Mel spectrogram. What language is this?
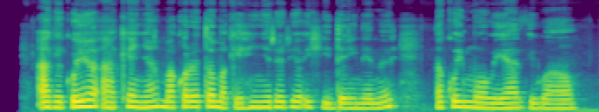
Kikuyu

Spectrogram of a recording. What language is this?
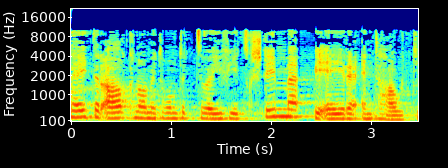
Swiss German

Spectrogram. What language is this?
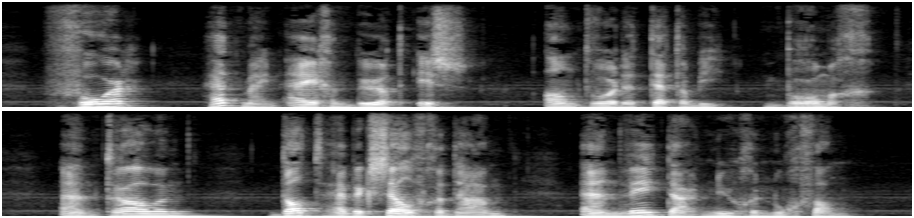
Dutch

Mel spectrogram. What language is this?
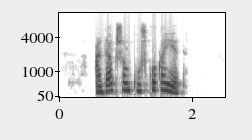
Mari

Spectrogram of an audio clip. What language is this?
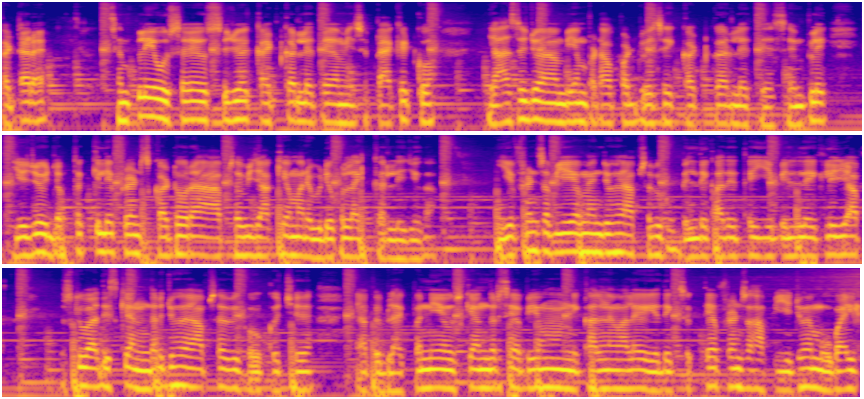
Hindi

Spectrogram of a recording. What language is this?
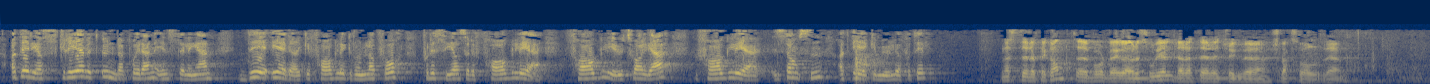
Norwegian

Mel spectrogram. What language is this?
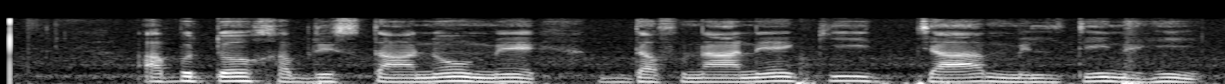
Urdu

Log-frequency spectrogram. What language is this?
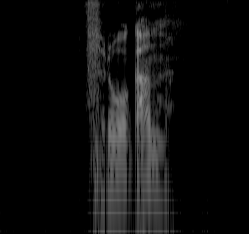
Swedish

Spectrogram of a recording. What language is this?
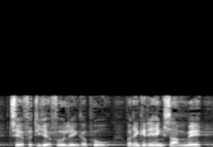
Danish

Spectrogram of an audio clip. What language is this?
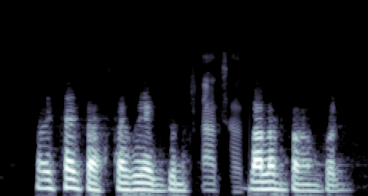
Bangla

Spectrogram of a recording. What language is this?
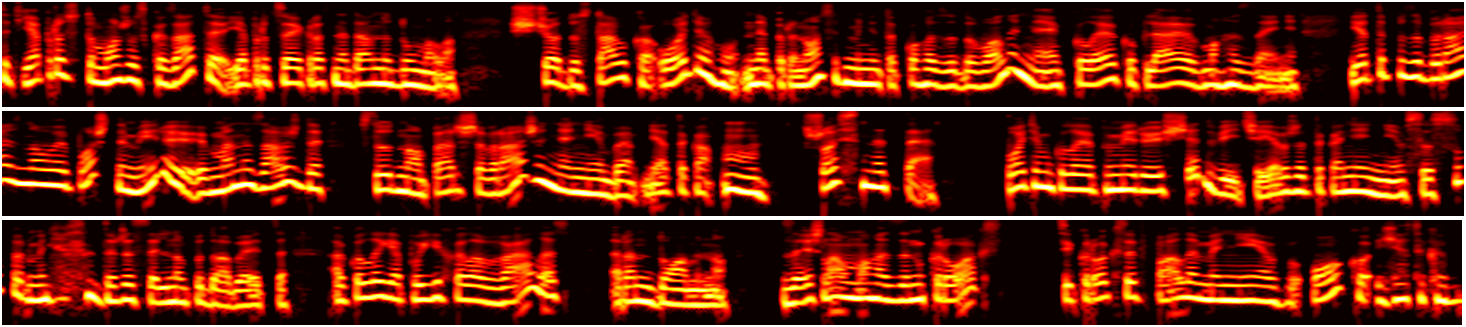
Ukrainian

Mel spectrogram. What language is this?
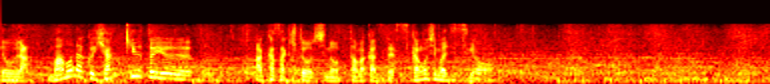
Japanese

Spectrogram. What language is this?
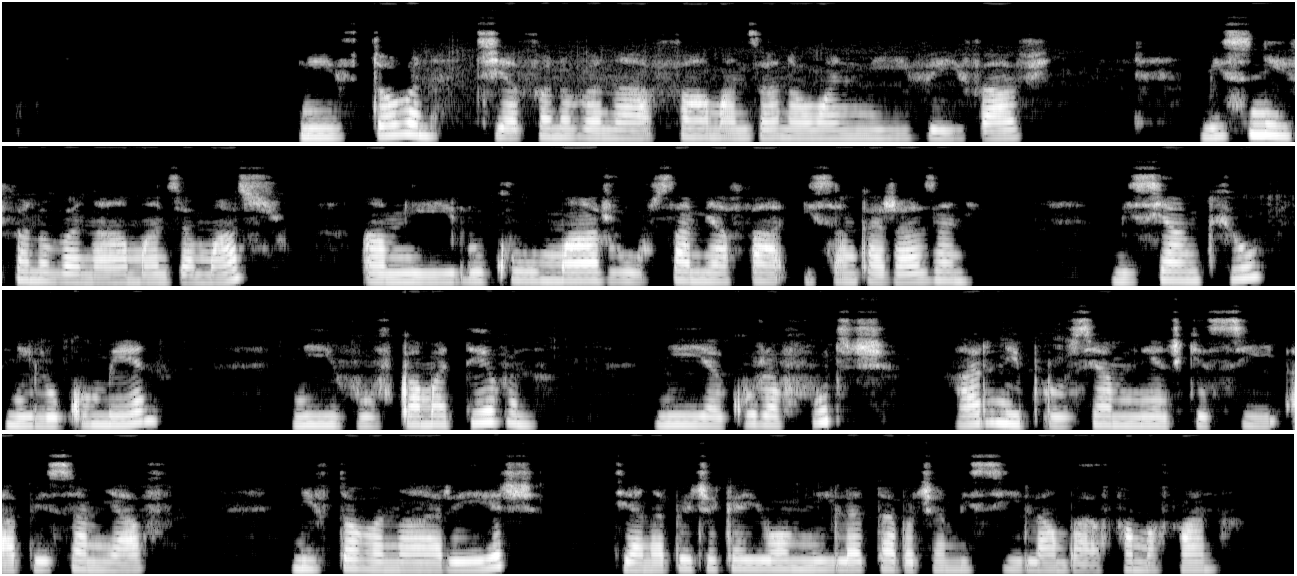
Malagasy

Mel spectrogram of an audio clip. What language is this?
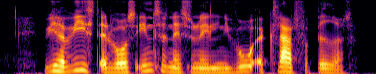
Danish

